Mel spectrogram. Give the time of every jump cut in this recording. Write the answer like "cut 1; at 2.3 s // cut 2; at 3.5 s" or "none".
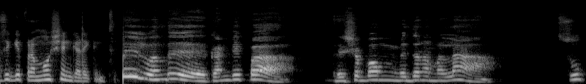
cut 1; at 1.2 s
